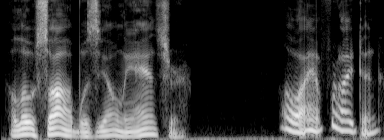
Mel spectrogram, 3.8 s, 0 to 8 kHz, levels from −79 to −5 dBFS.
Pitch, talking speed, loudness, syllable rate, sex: 130 Hz, 170 wpm, -17 LUFS, 5.5 syllables/s, male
